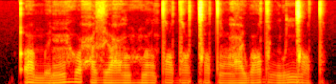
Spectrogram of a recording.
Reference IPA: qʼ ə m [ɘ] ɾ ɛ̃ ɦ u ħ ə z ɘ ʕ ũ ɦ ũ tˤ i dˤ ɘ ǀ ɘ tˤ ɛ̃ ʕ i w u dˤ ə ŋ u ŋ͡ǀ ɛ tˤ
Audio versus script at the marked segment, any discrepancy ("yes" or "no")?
no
